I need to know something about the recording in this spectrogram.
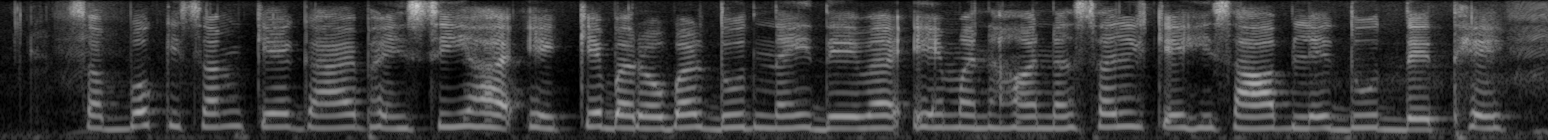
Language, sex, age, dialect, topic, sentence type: Chhattisgarhi, female, 18-24, Western/Budati/Khatahi, agriculture, statement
